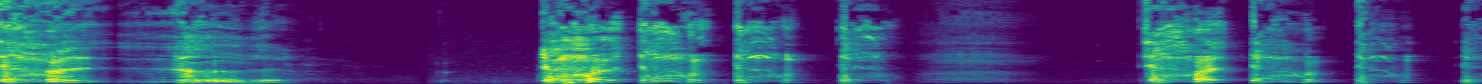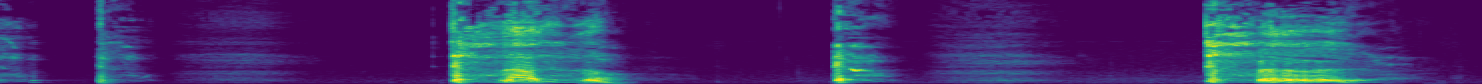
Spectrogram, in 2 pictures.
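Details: Woman smoking: repeated harsh coughs in fits of several, with short wheezy breaths drawn in between bouts, a smoker's cough.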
